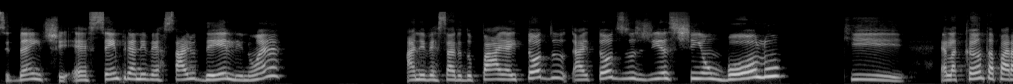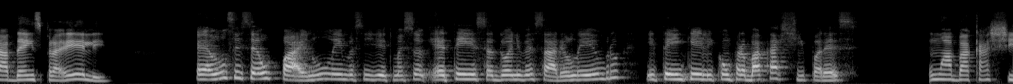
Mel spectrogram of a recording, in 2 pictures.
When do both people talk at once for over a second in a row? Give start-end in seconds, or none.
none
